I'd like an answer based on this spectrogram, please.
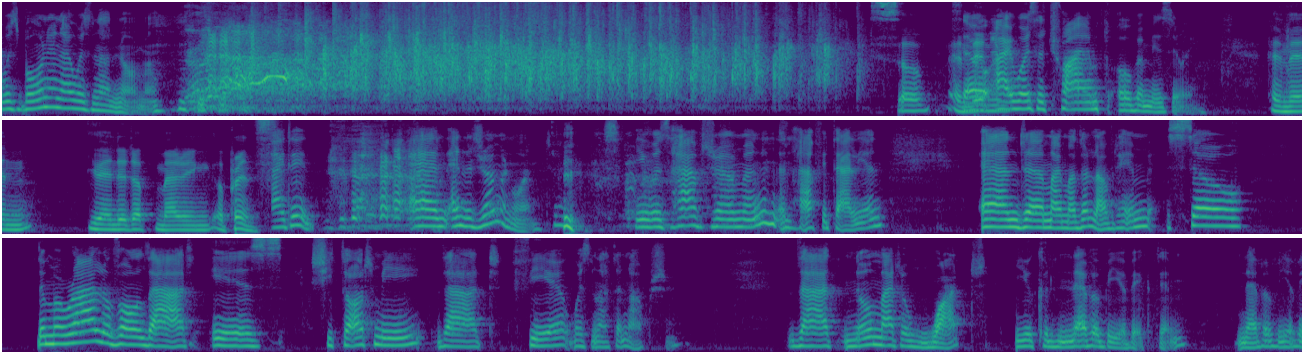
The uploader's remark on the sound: on stage at BoF VOICES 2023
